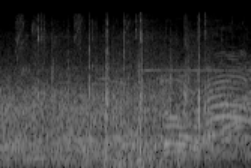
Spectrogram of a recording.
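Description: Fencing blades clash sharply.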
